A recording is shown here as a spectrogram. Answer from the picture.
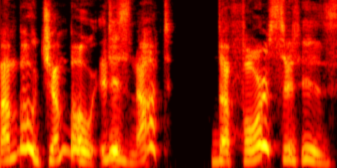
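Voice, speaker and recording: A man's delivery comes out fairly slowly. The voice he uses is a put-on character voice. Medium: read story. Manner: inverted word order, cryptic.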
